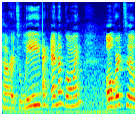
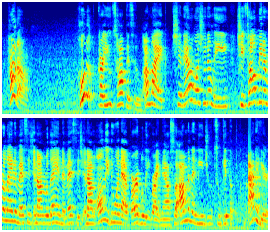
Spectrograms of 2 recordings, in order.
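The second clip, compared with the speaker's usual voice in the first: normal talking voice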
